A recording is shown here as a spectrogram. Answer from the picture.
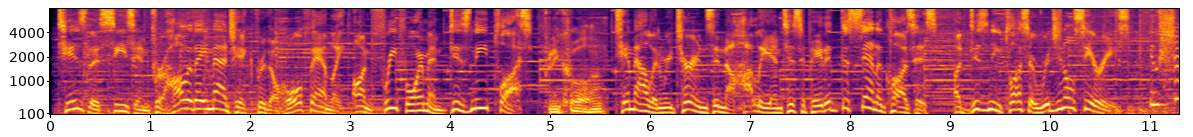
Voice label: promo men entertainment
